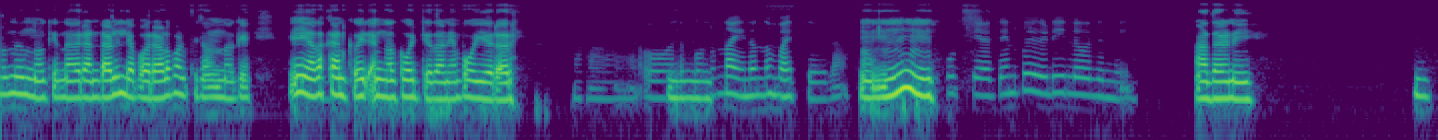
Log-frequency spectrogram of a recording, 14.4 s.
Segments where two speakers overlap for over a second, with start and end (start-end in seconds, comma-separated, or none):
none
